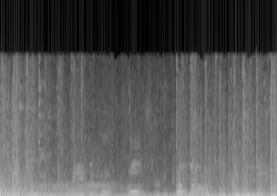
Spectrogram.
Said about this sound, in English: I'm blowing everything up.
